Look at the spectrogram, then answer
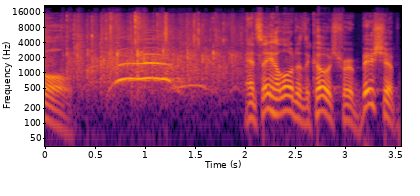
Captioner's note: applause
